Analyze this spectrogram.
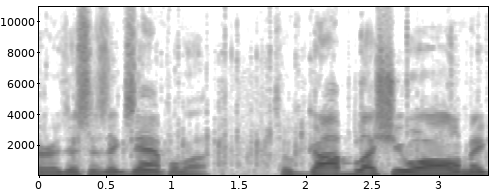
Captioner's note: applause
